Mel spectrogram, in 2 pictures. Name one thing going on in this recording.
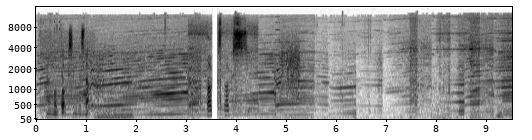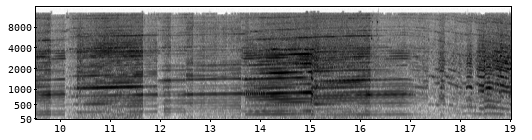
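A racing car engine screams at high revs, rising and dropping in pitch as it shifts gears.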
